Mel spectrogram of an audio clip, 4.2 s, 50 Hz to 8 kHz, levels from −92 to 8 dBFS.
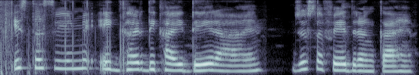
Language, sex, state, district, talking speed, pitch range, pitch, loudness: Hindi, female, Uttar Pradesh, Lalitpur, 200 wpm, 230-295 Hz, 255 Hz, -15 LUFS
